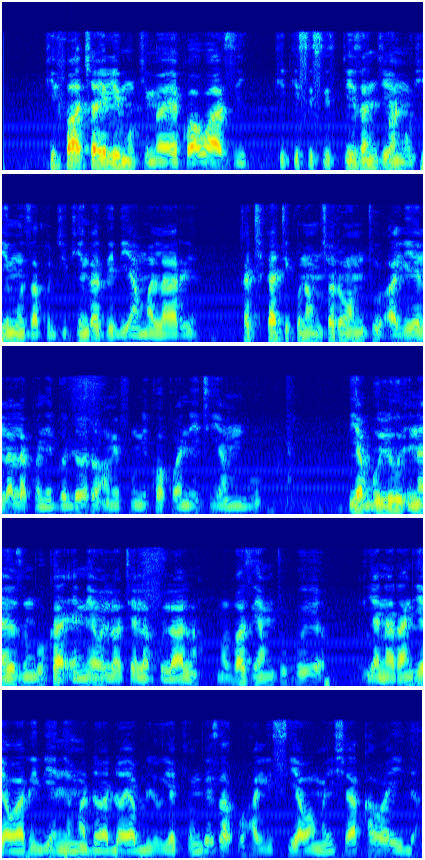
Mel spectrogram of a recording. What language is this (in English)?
Swahili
